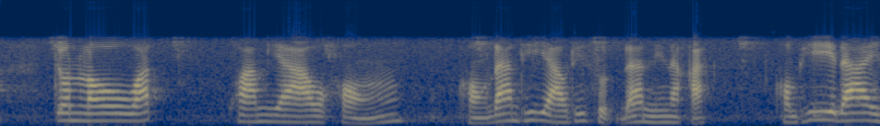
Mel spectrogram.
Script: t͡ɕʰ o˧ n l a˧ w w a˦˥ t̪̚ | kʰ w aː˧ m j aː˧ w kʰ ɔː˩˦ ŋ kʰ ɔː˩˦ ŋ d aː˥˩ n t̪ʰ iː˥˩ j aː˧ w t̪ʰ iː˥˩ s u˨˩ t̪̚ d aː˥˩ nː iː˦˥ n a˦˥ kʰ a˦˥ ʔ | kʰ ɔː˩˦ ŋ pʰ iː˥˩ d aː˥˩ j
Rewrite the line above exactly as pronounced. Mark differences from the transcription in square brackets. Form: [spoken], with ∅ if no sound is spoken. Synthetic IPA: [t͡ɕ] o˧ n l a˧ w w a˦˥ t̪̚ | kʰ w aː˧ m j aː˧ w kʰ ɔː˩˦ ŋ kʰ ɔː˩˦ ŋ d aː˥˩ n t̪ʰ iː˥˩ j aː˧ w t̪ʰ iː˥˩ s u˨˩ t̪̚ d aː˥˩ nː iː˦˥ n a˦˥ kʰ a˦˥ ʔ | kʰ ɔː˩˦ ŋ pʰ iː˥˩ d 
